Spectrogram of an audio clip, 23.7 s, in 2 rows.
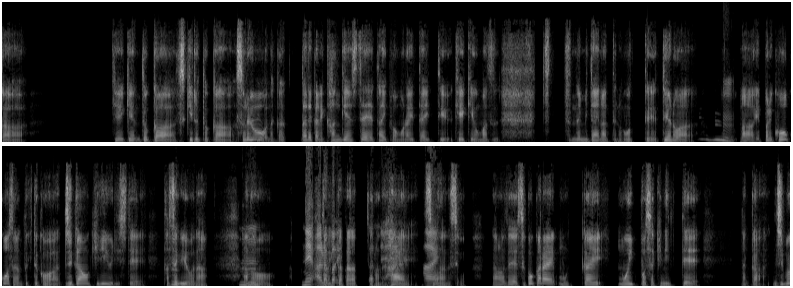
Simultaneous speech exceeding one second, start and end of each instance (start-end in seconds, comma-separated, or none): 16.5-18.4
